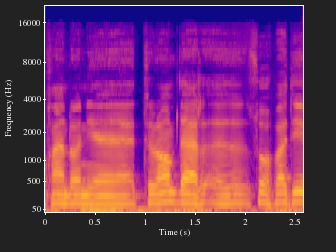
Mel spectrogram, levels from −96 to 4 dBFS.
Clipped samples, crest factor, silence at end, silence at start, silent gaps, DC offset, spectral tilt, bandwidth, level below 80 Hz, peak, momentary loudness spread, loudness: under 0.1%; 14 dB; 0 s; 0 s; none; under 0.1%; -7 dB/octave; 15 kHz; -30 dBFS; -4 dBFS; 7 LU; -20 LUFS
